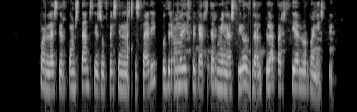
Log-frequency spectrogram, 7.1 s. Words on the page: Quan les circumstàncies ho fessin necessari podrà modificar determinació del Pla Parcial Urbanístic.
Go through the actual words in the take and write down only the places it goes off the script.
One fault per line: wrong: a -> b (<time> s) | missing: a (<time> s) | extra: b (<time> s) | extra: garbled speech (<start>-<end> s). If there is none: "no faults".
no faults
